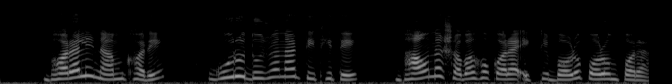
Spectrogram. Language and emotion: Bengali, neutral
